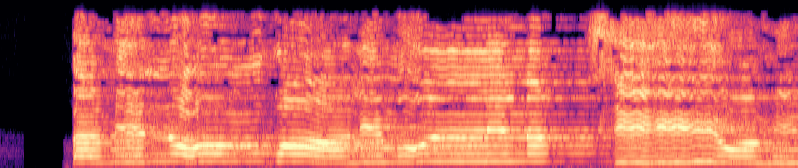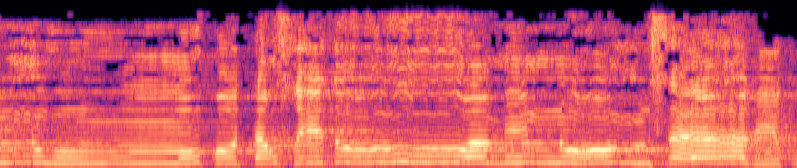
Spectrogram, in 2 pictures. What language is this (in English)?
Arabic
